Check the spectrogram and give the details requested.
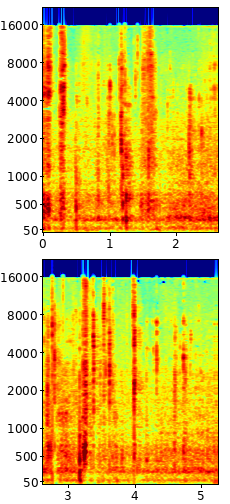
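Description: Close-miked wet chewing and lip smacks of a person eating soft dough and stew by hand, with sharp mouth clicks at irregular moments and wet smacks as she licks her fingers.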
